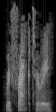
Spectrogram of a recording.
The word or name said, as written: refractory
